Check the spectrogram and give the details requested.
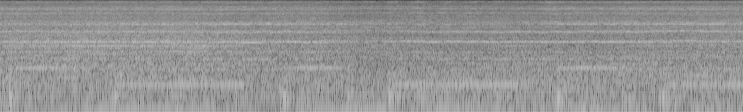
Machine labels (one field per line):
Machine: slide rail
